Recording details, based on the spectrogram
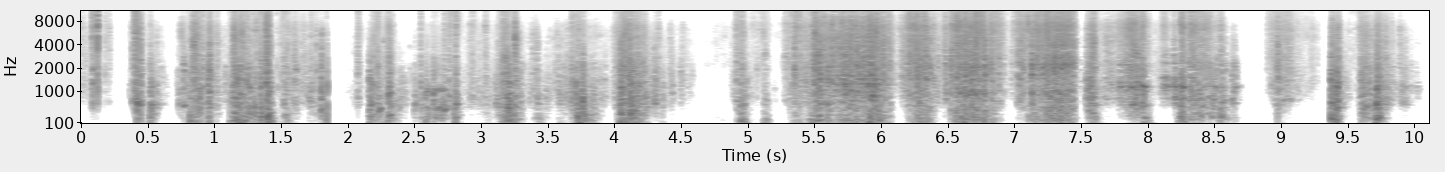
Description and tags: Wood panel fence fumble move
Part of a series of sounds. I'm breaking up a rotten old piece of fencing in my back garden and thought I'd share the resulting sounds with the world!
fumble, fence, move, Wood, panel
